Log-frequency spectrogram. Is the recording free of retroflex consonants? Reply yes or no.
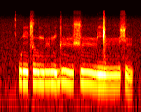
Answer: yes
